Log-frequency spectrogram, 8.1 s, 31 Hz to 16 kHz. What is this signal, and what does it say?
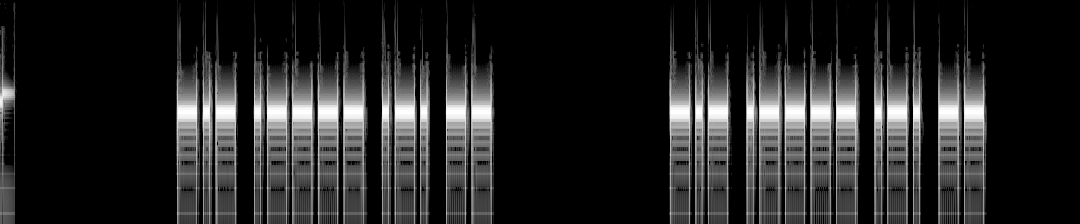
Morse code, heard as a keyed tone, about 25 wpm, 700 Hz. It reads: K1RM K1RM
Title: Easy Call Signs Repeated 2x - 25wpm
